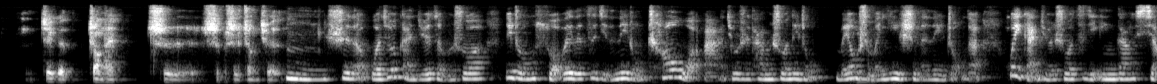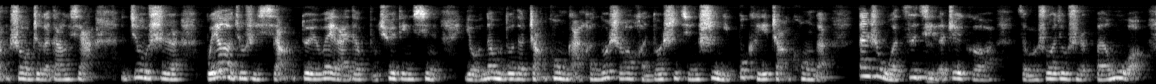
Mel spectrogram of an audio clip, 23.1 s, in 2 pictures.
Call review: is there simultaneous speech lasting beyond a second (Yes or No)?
No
